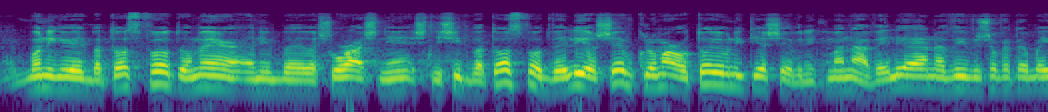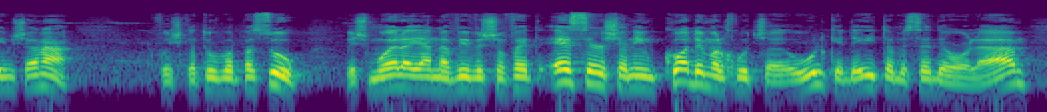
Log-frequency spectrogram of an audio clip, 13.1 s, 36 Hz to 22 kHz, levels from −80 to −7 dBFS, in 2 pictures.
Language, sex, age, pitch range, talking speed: Hebrew, male, 30-49, 130-185 Hz, 165 wpm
